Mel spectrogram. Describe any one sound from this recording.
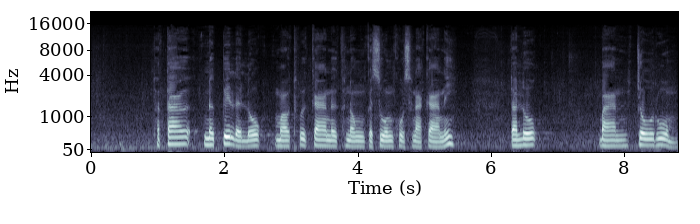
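A man speaks formally into a microphone, heard through a loudspeaker system.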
